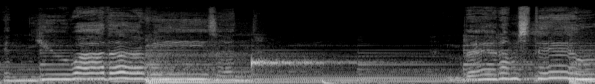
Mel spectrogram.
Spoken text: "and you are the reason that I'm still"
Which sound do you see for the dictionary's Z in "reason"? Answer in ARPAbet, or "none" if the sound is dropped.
Z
